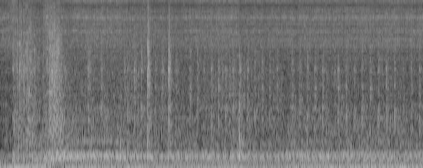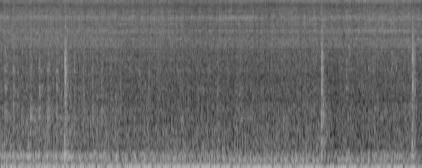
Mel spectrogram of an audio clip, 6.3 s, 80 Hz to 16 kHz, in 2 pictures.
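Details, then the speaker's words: Long-sitting 1981 Ford Mustang 5.0 V8, carbureted, fuel pump bypassed with a pump feeding the carburetor: low, lumpy idle with wavering beat and odd stumble; owner suspects a fouled plug holding heat, restrictive old pump; idling better than before. "I think that it's probably got a plug that's got a bunch of stuff on it and it's holding heat on that plug so it it's keeping it's letting it keep firing is what I think it's doing but it's idling sort up better than uh oh better than what it has been"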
